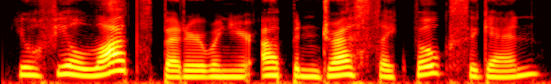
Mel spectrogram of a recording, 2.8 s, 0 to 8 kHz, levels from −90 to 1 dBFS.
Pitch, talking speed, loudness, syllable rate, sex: 210 Hz, 260 wpm, -20 LUFS, 6.4 syllables/s, female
